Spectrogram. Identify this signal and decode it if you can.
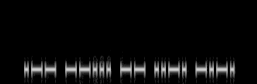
Morse code, heard as a keyed tone, about 34 wpm, 700 Hz. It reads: W7MFC
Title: USA Call Signs - 5 Characters - Repeated 3x - 35wpm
